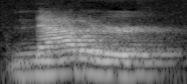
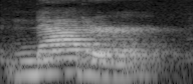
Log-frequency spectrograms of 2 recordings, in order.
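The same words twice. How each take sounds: First: The middle consonant sounds like a soft D. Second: The same.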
